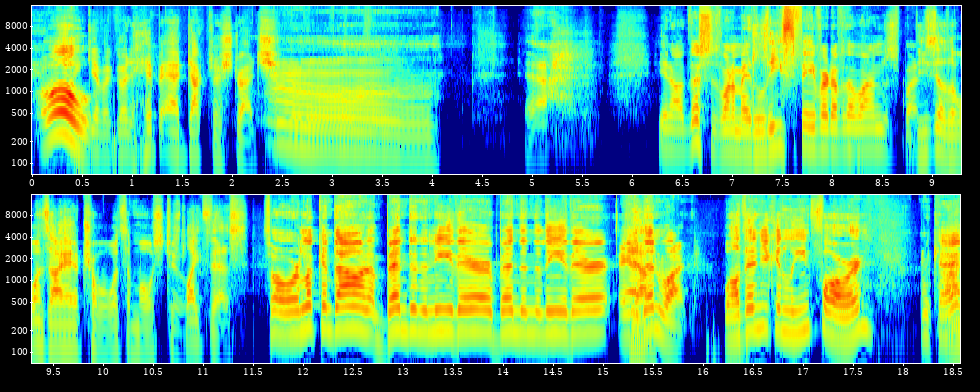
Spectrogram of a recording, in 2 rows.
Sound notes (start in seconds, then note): 2.3 groans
